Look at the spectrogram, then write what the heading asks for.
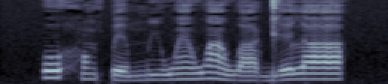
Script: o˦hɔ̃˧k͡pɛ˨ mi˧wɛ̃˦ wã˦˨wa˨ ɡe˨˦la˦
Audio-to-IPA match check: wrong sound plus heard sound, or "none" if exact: ɛ˨ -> e˨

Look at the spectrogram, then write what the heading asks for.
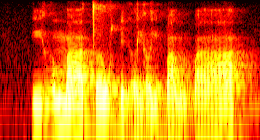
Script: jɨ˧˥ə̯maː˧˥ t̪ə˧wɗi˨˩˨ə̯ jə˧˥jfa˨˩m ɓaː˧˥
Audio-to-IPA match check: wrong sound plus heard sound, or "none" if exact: f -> ɓ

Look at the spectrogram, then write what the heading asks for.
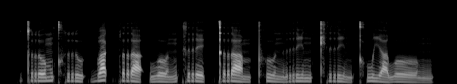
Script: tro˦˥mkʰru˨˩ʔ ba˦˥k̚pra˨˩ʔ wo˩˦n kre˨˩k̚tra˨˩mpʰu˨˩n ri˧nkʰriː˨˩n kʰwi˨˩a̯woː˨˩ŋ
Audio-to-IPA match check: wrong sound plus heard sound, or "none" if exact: iː˨˩ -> i˨˩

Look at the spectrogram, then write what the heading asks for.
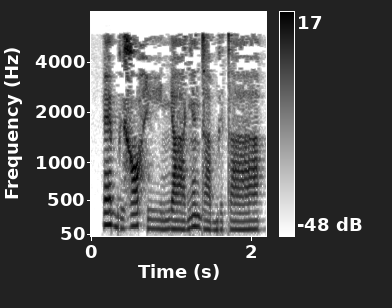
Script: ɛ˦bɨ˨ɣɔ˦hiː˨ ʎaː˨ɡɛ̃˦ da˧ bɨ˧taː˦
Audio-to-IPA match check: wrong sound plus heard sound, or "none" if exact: ʎ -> ɲ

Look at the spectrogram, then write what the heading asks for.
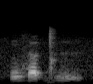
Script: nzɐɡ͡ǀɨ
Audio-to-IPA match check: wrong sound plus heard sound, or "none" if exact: none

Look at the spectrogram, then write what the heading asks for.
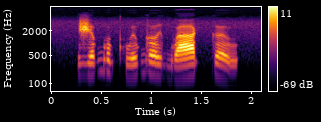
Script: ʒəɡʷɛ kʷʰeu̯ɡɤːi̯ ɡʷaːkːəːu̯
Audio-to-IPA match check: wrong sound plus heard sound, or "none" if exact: none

